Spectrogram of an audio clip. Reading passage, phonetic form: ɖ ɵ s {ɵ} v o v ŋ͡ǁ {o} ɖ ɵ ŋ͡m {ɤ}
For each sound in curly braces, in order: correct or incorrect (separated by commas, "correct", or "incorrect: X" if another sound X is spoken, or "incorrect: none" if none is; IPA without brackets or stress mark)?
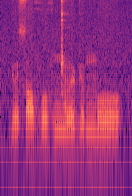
incorrect: ɔ, incorrect: ɵ, incorrect: o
